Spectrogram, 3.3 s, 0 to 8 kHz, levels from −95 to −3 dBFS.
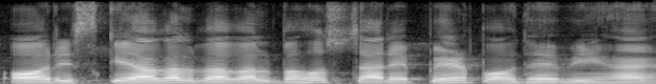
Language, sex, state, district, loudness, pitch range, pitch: Hindi, male, Jharkhand, Garhwa, -16 LUFS, 170-185 Hz, 175 Hz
